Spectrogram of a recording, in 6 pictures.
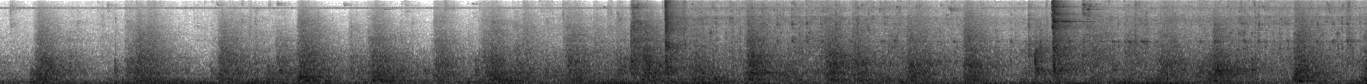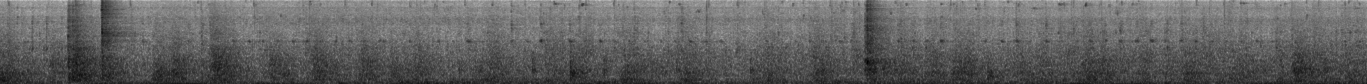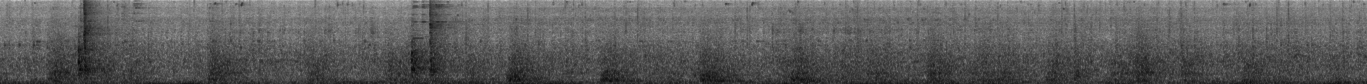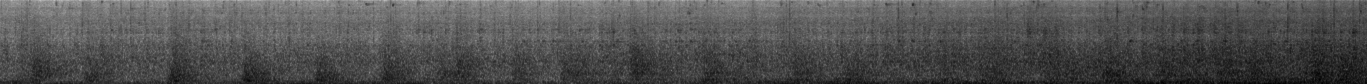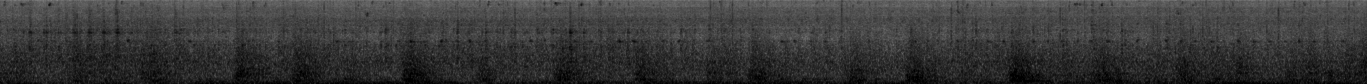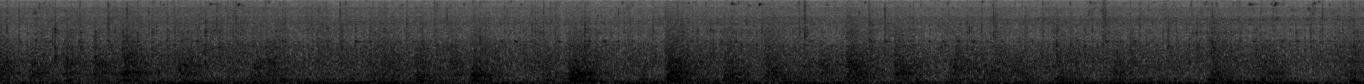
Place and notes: ratingen, cromforder allee, cromford museum
water frame - mehrteilige webanlage, sukzessive ein und ausgeschaltet - im industrie museum cromford - im hintergrund der zentrale wasserantrieb
soundmap nrw
topographic field recordings and social ambiences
